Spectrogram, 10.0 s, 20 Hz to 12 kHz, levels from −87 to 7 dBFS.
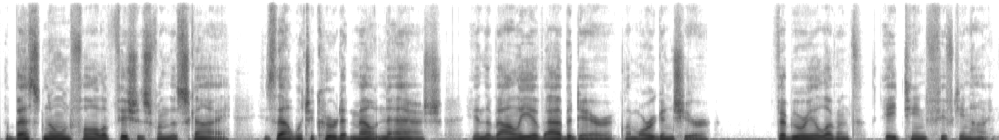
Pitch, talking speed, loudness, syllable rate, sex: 110 Hz, 160 wpm, -18 LUFS, 5.3 syllables/s, male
